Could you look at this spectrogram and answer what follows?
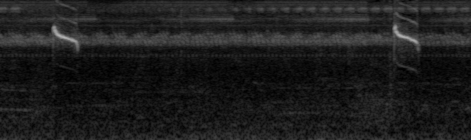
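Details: Swinhoe's white-eye in song, described as sweet-sounding: a pair of sharp, high whistled notes falling in pitch, spaced over three seconds apart, with continuous shrill insect buzzing behind.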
